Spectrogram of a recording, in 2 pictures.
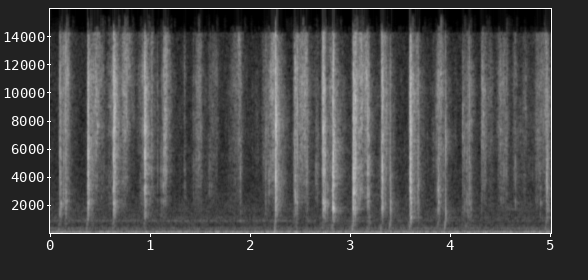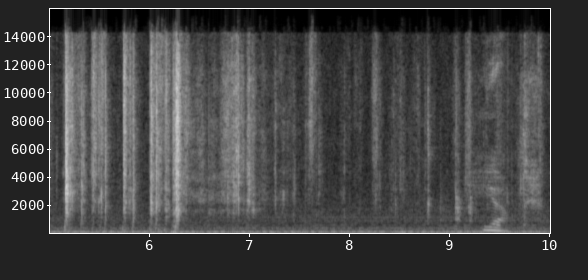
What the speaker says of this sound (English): I'll move on and pull out some more tarot cards for this section of the reading.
